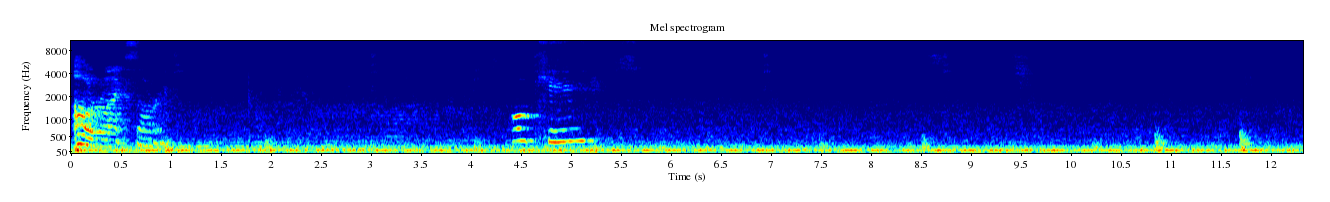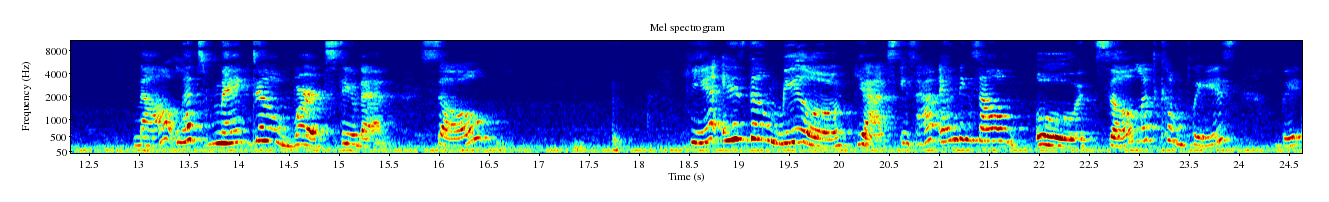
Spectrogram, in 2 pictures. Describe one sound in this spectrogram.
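A woman speaks clearly and with animation into a microphone, as if teaching.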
